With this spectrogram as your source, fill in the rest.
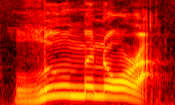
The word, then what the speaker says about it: Luminora: It is called Luminora. Luminora. A couple of people have asked about that pronunciation.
